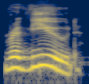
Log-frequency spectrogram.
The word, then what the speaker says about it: reviewed: quickly reviewed the da because review is a verb and the Eed D doesn't add an extra syllable so it's da da reviewed so it's just a very soft D at the end d da reviewed the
